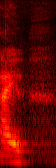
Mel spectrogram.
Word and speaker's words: isle: Then again A-I-S-L-E, that also S is silent there, so we are reading as a isle. I-L-E, isle, and A-I-L-E, isle, both are the same sound.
